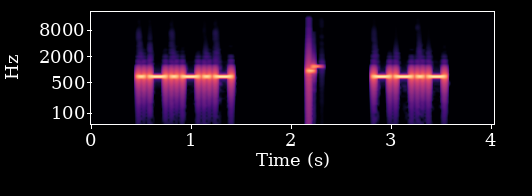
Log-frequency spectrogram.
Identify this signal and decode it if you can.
Morse code, heard as a keyed tone, about 22 wpm, 700 Hz. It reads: . Q
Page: This rapid-fire timing is geared to push your ICR (Instant Character Recognition) skills.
